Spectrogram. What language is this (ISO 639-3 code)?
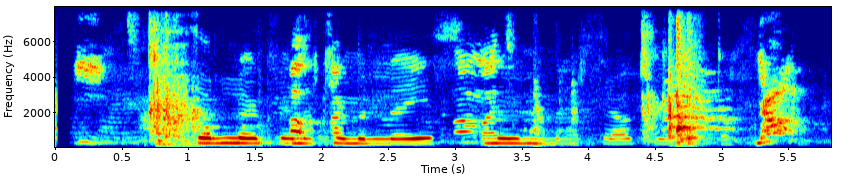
isl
